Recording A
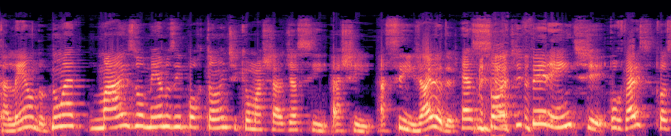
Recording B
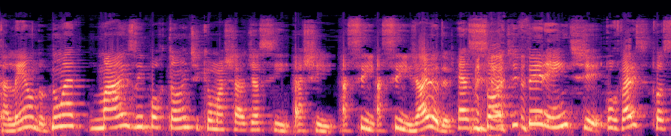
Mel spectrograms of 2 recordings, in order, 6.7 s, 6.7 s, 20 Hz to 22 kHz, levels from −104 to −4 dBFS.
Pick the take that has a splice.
B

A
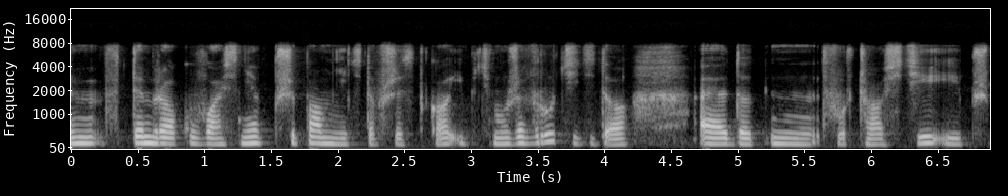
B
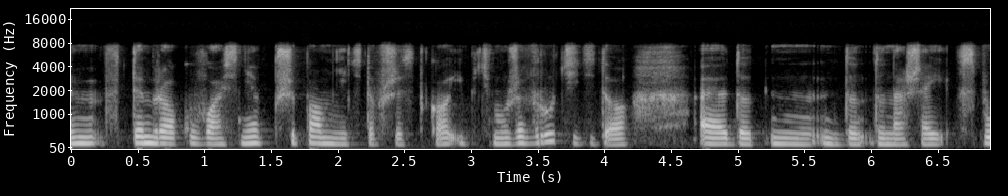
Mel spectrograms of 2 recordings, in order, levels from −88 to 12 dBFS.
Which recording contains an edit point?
A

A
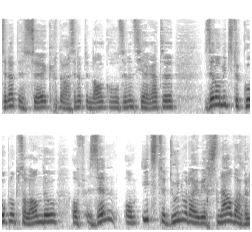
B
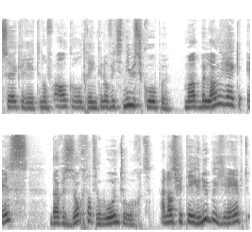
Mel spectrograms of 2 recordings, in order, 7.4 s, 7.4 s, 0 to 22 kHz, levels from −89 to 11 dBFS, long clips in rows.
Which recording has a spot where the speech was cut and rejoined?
B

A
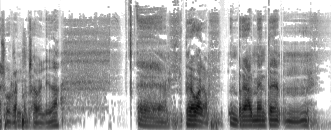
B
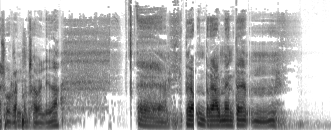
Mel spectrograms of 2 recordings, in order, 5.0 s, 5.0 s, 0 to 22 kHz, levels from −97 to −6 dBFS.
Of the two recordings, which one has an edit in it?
B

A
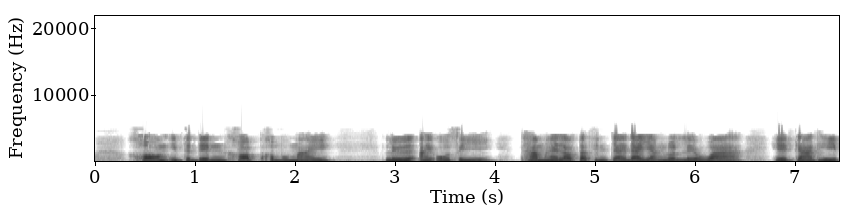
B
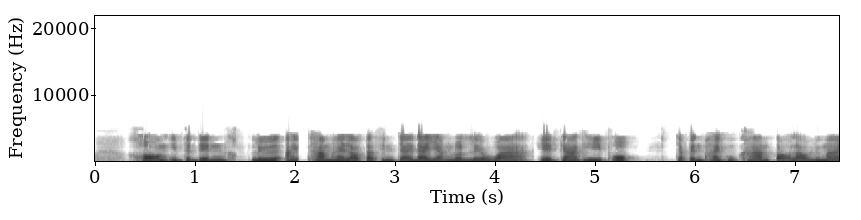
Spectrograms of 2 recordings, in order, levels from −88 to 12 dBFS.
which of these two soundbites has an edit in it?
B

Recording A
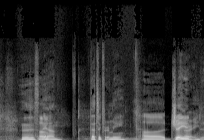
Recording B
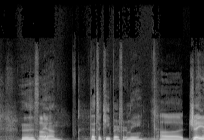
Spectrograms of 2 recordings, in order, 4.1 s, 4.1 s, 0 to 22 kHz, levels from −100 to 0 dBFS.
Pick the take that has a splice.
A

